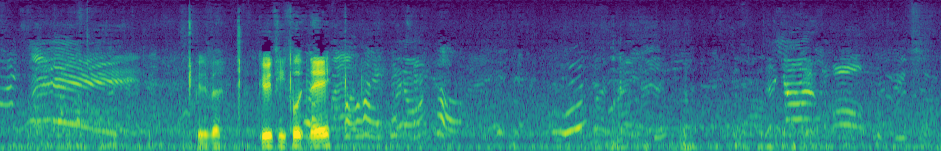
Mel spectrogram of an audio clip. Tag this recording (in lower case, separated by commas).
outside, rural or natural, speech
